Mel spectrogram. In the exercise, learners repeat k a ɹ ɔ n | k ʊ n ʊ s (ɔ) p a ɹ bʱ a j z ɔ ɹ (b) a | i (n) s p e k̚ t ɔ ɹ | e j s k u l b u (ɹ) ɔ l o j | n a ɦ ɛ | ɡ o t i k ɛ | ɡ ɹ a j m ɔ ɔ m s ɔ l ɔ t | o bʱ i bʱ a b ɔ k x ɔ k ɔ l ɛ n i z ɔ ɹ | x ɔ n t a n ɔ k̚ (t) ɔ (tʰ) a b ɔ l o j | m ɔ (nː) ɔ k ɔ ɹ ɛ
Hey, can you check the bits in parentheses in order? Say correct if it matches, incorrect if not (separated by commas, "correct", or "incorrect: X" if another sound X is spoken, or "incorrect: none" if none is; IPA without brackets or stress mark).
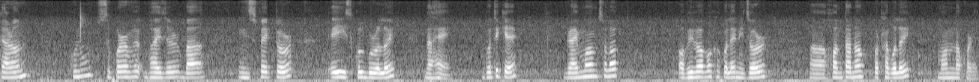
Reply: incorrect: u, correct, correct, correct, incorrect: p, correct, correct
